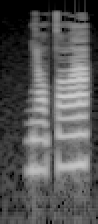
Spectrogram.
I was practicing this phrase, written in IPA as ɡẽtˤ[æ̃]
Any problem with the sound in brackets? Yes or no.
yes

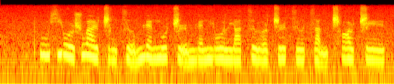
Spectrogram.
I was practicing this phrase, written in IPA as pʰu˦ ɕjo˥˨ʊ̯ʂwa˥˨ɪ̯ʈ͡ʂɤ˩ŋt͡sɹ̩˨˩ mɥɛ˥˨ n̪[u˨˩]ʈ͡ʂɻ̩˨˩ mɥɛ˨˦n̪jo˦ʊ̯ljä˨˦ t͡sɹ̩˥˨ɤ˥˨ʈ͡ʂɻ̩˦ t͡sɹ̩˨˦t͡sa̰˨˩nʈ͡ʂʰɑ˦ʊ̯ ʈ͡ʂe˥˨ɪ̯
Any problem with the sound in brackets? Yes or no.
yes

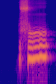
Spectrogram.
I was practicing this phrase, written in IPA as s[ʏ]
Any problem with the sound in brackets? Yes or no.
yes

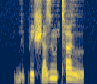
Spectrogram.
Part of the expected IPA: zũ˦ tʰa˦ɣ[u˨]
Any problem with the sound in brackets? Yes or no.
yes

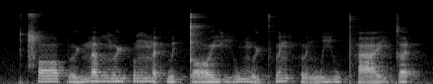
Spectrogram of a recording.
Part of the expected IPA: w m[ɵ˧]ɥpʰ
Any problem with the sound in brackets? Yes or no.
yes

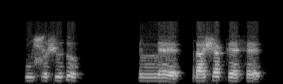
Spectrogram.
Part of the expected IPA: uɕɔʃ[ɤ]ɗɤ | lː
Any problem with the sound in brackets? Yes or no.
yes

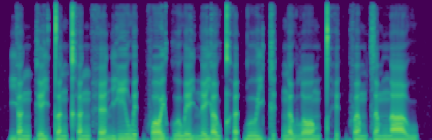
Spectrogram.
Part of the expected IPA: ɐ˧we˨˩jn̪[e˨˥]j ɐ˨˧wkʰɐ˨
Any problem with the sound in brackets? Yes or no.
yes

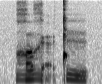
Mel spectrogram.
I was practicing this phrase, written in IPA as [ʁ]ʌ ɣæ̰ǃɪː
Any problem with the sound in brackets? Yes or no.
no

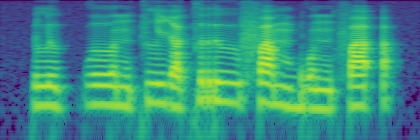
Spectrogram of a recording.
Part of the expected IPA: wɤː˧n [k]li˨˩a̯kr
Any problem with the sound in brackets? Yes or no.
no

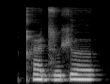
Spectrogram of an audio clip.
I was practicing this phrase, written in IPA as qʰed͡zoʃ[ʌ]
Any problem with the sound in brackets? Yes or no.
no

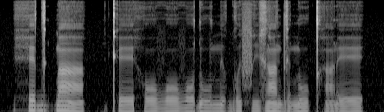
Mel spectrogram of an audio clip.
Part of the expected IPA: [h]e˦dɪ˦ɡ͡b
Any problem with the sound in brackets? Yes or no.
no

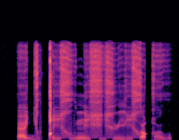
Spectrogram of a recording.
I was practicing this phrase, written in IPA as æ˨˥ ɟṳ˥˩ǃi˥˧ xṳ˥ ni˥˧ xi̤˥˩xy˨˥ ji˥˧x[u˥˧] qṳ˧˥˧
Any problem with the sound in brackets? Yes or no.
no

